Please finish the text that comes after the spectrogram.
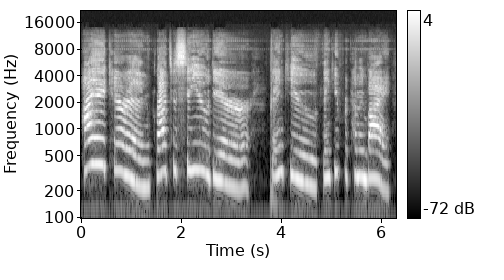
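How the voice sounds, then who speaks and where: A woman with a high voice talks slowly during her laid-back craft livestream. She rambles along, chatting with viewers and often calling them by name. Audio comes from a camera microphone.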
